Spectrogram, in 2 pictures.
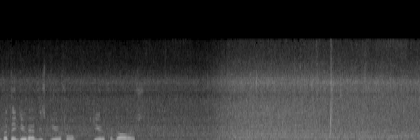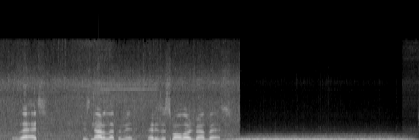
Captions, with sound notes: But they do have these beautiful, beautiful dollars. [ water running ] Well that is not a lepomid. That is a small largemouth bass. [ driving noises ]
